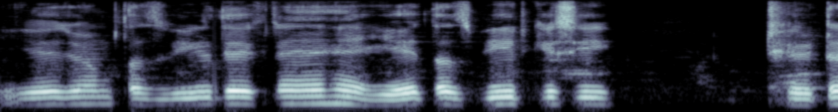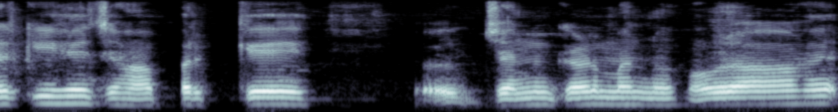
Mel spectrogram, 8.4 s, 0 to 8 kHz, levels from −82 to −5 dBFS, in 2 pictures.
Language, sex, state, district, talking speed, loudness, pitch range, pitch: Hindi, male, Uttar Pradesh, Jyotiba Phule Nagar, 155 wpm, -17 LUFS, 130-145 Hz, 140 Hz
